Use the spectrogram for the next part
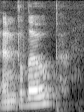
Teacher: in envelope, you want to stress that first syllable and go light and short on the second two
